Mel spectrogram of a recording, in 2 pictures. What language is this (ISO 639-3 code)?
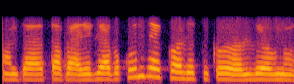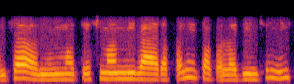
nep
